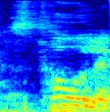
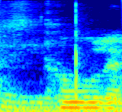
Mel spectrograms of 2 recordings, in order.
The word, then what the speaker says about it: Sthula: Sthula Sharira. So the gross body is known as Sthula Sharira, TH. Sthula Sharira. TH, capital U. T is Tha, TH is Tha, and capital U is U.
